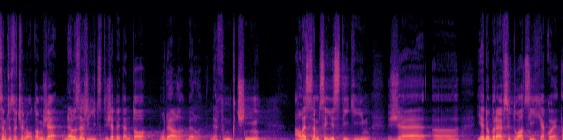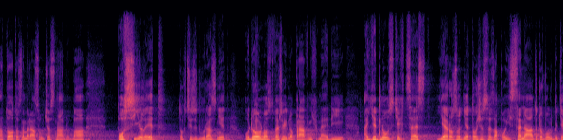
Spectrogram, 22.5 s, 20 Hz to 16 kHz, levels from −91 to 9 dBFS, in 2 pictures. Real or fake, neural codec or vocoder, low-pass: real; none; 14.4 kHz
